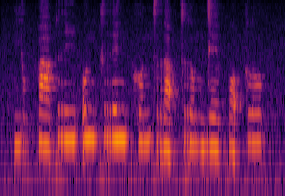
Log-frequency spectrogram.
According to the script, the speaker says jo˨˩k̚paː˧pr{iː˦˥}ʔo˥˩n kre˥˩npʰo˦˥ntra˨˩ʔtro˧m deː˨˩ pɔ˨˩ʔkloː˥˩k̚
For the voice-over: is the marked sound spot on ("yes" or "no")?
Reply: yes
